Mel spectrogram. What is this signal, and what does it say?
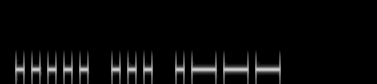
Morse code, heard as a keyed tone, about 15 wpm, 700 Hz. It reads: 5SJ
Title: Three Challenging Letter-Number Combinations 15wpm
